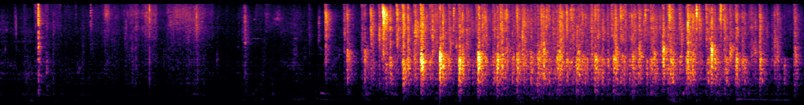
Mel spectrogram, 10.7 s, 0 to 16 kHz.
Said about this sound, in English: And, you know, we should really give a huge round of applause for the Africa Growth Initiative turning 10 this year.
